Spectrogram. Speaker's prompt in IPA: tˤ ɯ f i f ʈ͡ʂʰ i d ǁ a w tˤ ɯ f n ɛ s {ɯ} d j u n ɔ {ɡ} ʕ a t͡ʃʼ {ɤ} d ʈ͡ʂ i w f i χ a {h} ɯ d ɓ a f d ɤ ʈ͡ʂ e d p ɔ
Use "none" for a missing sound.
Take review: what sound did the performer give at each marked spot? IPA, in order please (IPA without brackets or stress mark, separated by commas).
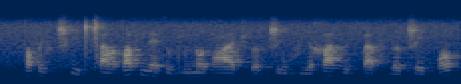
u, d, ɤ, ɦ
